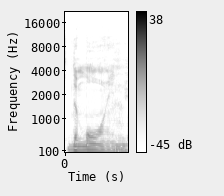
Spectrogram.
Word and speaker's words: Des Moines: If you're listening out in Des Moines right now, is that how you pronounce it? – I think it's Des Moines.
